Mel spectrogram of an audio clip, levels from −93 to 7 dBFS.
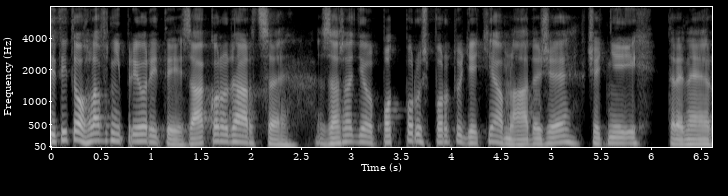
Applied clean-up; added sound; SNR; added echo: neural mask model Resemble Enhance denoiser.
